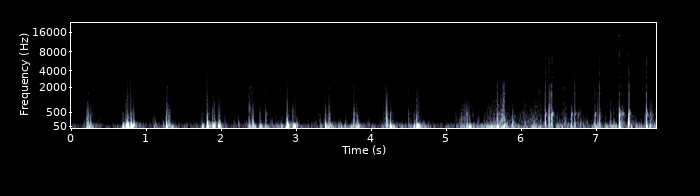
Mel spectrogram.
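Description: Long pink nails tap and scratch around the small chrome metal XY microphone capsules of a Zoom H6 recorder, close up. Deep, boomy thumps land at an uneven pace, each with a brief bright click on top. About halfway through, a soft, hissy scratching joins the taps.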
